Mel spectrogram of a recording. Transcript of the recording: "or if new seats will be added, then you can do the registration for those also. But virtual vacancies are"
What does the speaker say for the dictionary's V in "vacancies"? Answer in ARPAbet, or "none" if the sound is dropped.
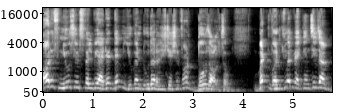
P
